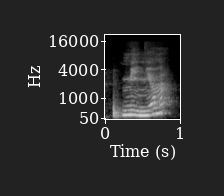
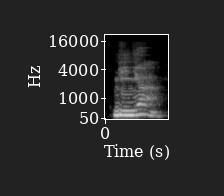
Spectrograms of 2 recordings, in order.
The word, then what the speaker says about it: меня: Меня зовут Nastya. As I told you before, when O is not stressed, pronounce it as A. Зовут. Зовут. And when E is not stressed, pronounce it as I. Меня.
